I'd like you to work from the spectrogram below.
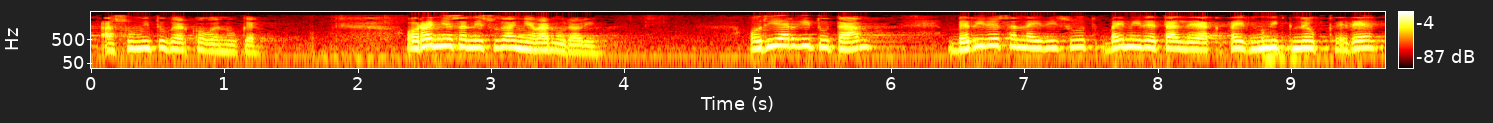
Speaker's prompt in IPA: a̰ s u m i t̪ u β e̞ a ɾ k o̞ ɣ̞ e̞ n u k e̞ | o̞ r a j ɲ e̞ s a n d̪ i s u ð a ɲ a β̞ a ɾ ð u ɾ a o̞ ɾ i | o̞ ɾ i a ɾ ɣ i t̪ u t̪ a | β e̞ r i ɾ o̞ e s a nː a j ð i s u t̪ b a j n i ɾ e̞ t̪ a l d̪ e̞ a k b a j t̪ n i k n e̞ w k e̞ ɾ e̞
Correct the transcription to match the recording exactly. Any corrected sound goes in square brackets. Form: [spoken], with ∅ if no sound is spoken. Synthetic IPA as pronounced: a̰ s u m i t̪ u β e̞ a ɾ k o̞ ɣ̞ e̞ n u k e̞ | o̞ r a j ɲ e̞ s a n d̪ i s u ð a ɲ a β̞ a ɾ ð u ɾ a o̞ ɾ i | o̞ ɾ i a ɾ ɣ i t̪ u t̪ a | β e̞ r i ɾ o̞ e s a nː a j ð i s u t̪ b a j n i ɾ e̞ t̪ a l d̪ e̞ a k b a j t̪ n i k n e̞ w k e̞ ɾ e̞

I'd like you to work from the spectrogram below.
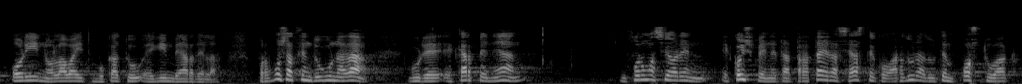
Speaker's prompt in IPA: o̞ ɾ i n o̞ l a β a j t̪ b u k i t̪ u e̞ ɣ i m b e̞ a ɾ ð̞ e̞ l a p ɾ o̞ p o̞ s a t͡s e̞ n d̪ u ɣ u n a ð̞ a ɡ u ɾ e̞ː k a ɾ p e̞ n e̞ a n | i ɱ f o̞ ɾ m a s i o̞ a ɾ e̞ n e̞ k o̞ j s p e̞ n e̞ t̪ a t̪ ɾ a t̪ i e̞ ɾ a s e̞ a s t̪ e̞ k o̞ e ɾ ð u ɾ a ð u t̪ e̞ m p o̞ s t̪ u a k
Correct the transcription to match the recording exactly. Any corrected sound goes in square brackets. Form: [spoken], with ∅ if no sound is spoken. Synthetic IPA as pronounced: o̞ ɾ i n o̞ l a β a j t̪ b u k [a] t̪ u e̞ ɣ i m b e̞ a ɾ ð̞ e̞ l a p ɾ o̞ p o̞ s a t͡s e̞ n d̪ u ɣ u n a ð̞ a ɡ u ɾ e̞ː k a ɾ p e̞ n e̞ a n | i ɱ f o̞ ɾ m a s i o̞ a ɾ e̞ n e̞ k o̞ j s p e̞ n e̞ t̪ a t̪ ɾ a t̪ [a] e̞ ɾ a s e̞ a s t̪ e̞ k o̞ [a] ɾ ð u ɾ a ð u t̪ e̞ m p o̞ s t̪ u a k

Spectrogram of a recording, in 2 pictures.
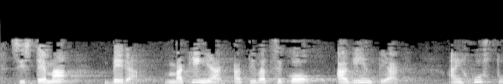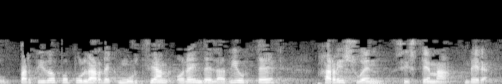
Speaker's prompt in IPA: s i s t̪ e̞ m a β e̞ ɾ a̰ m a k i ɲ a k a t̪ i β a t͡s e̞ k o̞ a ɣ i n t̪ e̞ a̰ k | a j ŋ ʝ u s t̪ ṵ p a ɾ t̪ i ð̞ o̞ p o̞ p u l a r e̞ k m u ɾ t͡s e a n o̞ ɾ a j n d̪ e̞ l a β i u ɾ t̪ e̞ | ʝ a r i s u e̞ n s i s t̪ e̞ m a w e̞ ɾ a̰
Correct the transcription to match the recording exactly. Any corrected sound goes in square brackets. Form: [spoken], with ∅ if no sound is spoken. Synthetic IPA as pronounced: s i s t̪ e̞ m a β e̞ ɾ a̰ m a k i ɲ a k a t̪ i β a t͡s e̞ k o̞ a ɣ i n t̪ e̞ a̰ k | a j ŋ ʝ u s t̪ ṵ p a ɾ t̪ i ð̞ o̞ p o̞ p u l a r e̞ k m u ɾ t͡s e a n o̞ ɾ a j n d̪ e̞ l a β i u ɾ t̪ e̞ | ʝ a r i s u e̞ n s i s t̪ e̞ m a [β] e̞ ɾ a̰

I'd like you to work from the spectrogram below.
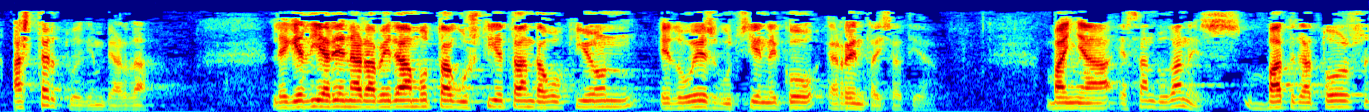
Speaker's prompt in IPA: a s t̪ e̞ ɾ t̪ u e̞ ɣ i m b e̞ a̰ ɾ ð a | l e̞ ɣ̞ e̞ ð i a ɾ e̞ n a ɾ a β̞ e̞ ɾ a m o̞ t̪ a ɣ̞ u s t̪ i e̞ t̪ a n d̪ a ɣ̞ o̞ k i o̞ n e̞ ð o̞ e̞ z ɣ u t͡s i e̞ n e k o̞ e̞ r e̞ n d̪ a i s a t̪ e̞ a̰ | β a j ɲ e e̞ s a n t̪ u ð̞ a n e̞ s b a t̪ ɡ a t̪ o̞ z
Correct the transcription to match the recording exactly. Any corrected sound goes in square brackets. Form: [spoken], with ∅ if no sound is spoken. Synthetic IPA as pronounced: a s t̪ e̞ ɾ t̪ u e̞ ɣ i m b e̞ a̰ ɾ ð a | l e̞ ɣ̞ e̞ ð i a ɾ e̞ n a ɾ a β̞ e̞ ɾ a m o̞ t̪ a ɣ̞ u s t̪ i e̞ t̪ a n d̪ a ɣ̞ o̞ k i o̞ n e̞ ð o̞ e̞ z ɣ u t͡s i e̞ n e k o̞ e̞ r e̞ n [t̪] a i s a t̪ e̞ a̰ | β a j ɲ [a] e̞ s a n [d̪] u ð̞ a n e̞ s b a t̪ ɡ a t̪ o̞ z

